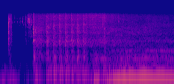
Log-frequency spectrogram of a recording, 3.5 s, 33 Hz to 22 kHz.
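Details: 1999 Ford Escort, restarted after pushing the tripped inertia switch button back down: a short click, a brief crank, then a clean catch settling into an even idle. Normal start.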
